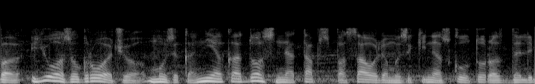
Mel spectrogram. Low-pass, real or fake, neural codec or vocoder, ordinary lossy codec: 5.4 kHz; real; none; Opus, 64 kbps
